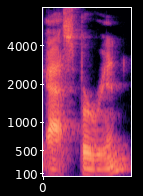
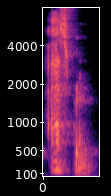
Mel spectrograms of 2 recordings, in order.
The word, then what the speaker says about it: aspirin: very good example aspirin we don't say aspirin it's two syllables aspirin I take aspirin when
